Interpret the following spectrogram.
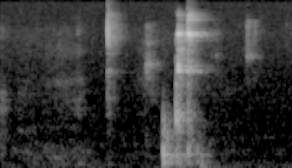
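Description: A small metal tool clinking against the metal and plastic parts of a Contender Big Game Ocean baitcasting reel as it is taken apart by hand: one light click a little under a second in, then a louder cluster of clinks with a handling knock about a second and a half in.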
